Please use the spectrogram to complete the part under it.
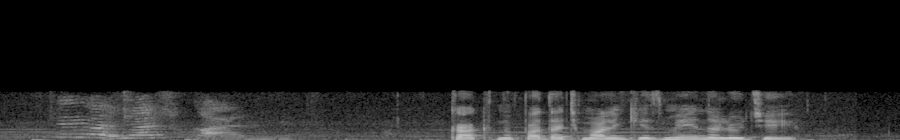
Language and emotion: Russian, neutral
